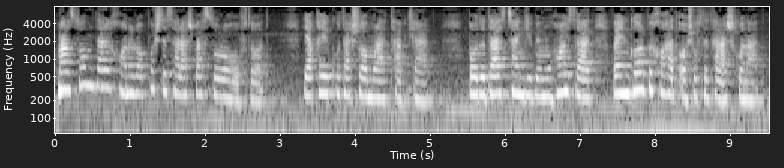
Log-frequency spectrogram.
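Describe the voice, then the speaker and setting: A woman calmly reading a novel aloud as the narrator of an audiobook. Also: on the high side, muffled recording, slight background noise.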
